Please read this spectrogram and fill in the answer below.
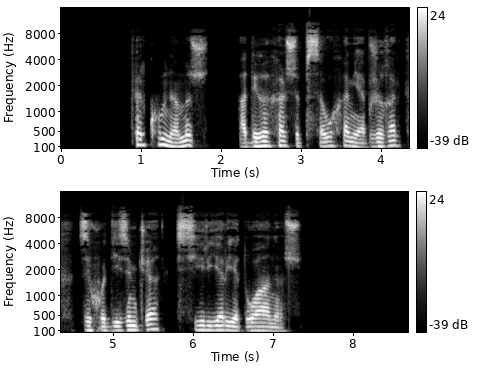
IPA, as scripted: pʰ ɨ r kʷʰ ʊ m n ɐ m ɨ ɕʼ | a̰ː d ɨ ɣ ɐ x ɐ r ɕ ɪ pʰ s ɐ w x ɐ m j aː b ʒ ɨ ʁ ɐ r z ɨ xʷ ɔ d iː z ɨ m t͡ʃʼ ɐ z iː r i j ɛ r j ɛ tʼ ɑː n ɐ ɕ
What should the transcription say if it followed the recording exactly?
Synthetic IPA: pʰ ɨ r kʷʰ ʊ m n ɐ m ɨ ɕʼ | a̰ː d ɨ ɣ ɐ x ɐ r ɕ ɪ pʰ s ɐ w x ɐ m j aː b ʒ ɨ ʁ ɐ r z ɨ xʷ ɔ d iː z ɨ m t͡ʃʼ ɐ s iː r i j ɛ r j ɛ tʼ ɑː n ɐ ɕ

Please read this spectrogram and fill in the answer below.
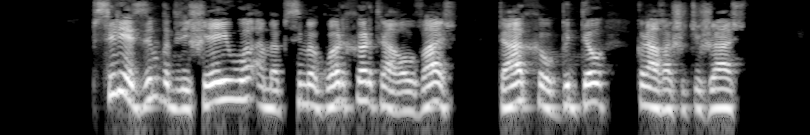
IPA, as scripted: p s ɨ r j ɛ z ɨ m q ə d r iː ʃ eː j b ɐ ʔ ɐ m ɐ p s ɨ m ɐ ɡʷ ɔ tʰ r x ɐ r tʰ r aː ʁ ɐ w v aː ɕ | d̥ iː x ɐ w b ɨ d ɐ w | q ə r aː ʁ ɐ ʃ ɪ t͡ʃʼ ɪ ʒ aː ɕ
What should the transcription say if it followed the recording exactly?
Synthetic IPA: p s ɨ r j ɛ z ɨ m q ə d r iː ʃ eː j w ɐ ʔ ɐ m ɐ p s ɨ m ɐ ɡʷ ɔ r x ɐ r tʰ r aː ʁ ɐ w v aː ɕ | d̥ aː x ɐ w b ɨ d ɐ w | q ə r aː ʁ ɐ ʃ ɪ t͡ʃʼ ɪ ʒ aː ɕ

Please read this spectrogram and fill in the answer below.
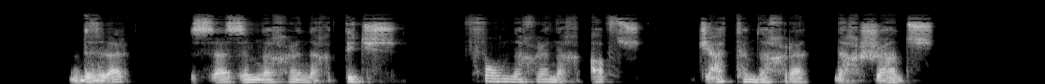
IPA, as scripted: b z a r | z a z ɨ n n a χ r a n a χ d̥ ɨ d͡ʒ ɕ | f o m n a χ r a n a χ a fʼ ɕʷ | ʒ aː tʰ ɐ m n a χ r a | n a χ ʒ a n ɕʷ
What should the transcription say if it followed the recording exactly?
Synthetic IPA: b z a r | z a z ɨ m n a χ r a n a χ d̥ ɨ d͡ʒ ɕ | f o m n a χ r a n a χ a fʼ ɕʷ | d͡ʒ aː tʰ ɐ m n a χ r a | n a χ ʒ a n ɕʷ

